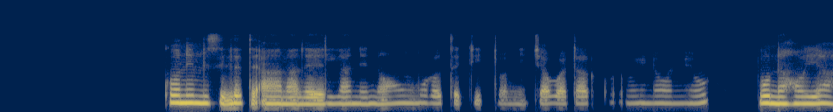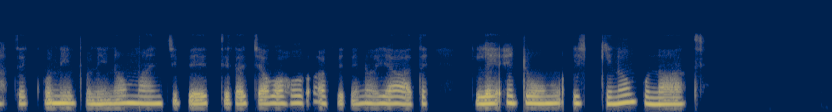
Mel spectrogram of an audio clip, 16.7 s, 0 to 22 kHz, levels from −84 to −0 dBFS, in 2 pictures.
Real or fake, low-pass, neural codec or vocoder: fake; 7.2 kHz; codec, 16 kHz in and 24 kHz out, 1 kbps, XY-Tokenizer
